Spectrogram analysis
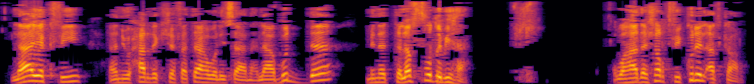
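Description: A man teaching a religious law lesson as a sheikh, methodically explaining rules through worked examples and repeating key points, with occasional coughs and throat clearing. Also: fairly high pitch, dry recording, studio quality. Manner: demonstrates correct and wrong pronunciation aloud.

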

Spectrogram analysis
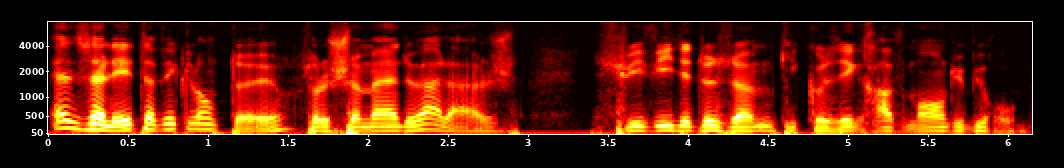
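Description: A man reading a classic novella aloud in a measured literary manner. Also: fairly low pitch, creaky, a little mellow, no echo. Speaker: narrator.

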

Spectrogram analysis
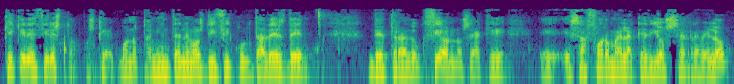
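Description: A man from Spain, a priest explaining the catechism on a radio program, who talks in an unhurried, conversational way and keeps checking in with "¿eh?" and "¿no?". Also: medium pitch, slightly rough. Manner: unhurried and conversational, full of "¿eh?" and "¿no?" tags. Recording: dry studio radio broadcast.

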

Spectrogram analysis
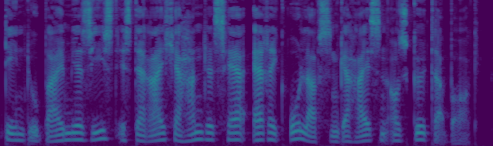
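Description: A man's voice: medium pitch, creaky, a little mellow, no room sound, clean studio sound. A man voicing an older mine owner, fatherly but stern and earnest, in a radio story reading. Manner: earnest, scolding.

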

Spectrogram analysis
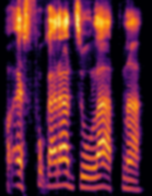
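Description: A man's voice: a little high, vocal fry, clean tone, pitched above the performer's own voice. A man voicing the wife, a woman writer with a dry, understated manner.

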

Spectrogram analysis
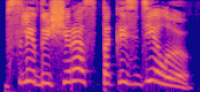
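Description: A hot-tempered young woman snaps and shouts in a high, indignant voice, as a woman reading the audiobook puts her on. The sound is dry and close to the mic. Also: sing-song, moderate pace, no echo. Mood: furious. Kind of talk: audiobook character voice.

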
